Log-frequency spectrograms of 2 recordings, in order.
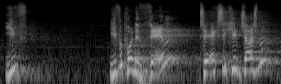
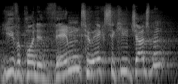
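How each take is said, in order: First: It is read with an incredulous, questioning tone. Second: It is read in a plain, flat way.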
